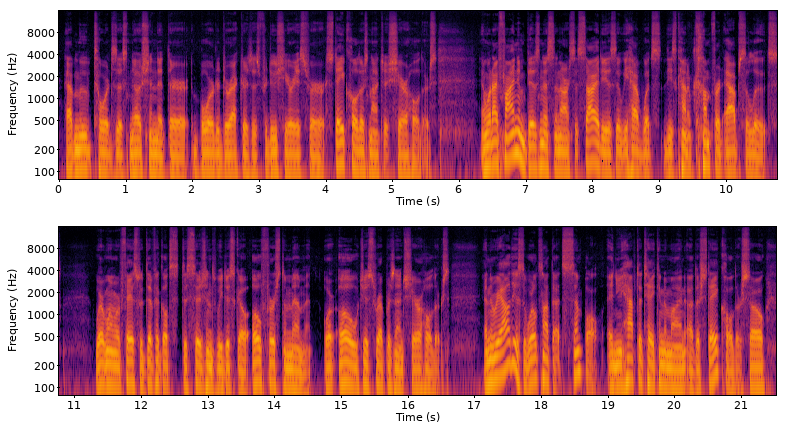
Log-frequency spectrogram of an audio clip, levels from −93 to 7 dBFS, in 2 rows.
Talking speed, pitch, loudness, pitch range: 205 wpm, 95 Hz, -19 LUFS, 90-105 Hz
